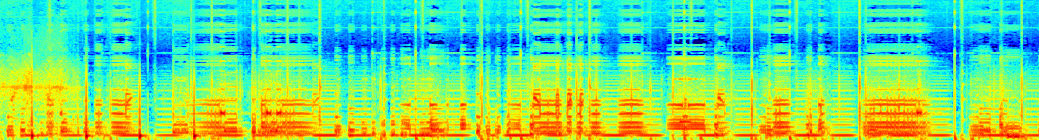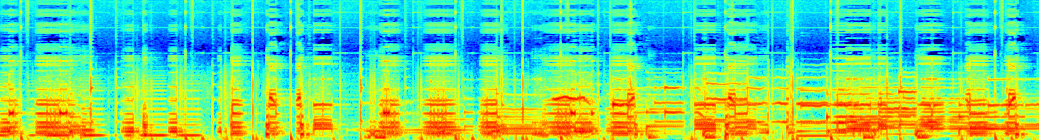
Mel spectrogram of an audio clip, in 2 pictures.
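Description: Improvised electronic music from patched Ciat-Lonbarde Plumbutter and Cocoquantus synthesizers. A low tone pulses in an even rhythm under choppy, stuttering chords and clicks. The low pulse breaks up about two-thirds of the way through while the stuttering layers carry on.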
